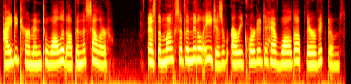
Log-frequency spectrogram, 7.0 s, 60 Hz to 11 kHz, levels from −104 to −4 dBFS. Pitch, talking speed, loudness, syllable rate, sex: 225 Hz, 195 wpm, -17 LUFS, 6.0 syllables/s, female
